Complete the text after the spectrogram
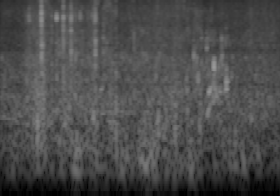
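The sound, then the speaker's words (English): Strong, biting wind roars and buffets steadily outdoors on the bank of a river pool during fishing, a dense rushing noise with a few louder gusts and no voices. “That wind is nasty.”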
